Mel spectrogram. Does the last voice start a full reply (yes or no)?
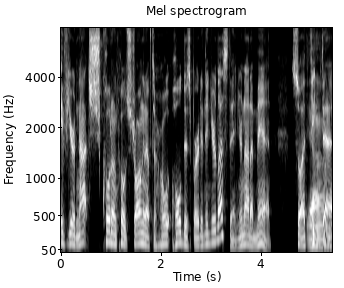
no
